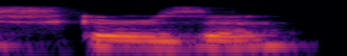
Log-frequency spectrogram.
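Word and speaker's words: Sgherza: The last name is Skirza. And there's always a story behind a name like that. So here it goes. So that, you know, phonetically it's spelled S-K-E-R-Z-A, but it's S-G-H-E-R-Z-A.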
